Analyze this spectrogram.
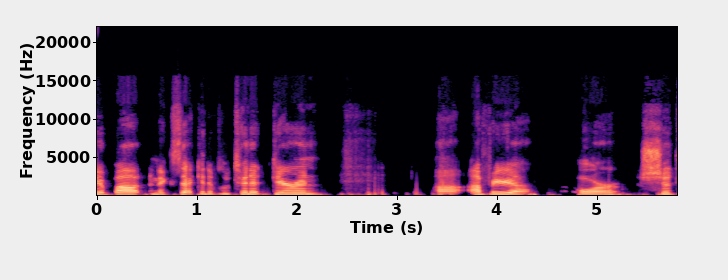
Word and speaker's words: Afiara: I'm pretty sure that's how you pronounce his name. It's for the record, it is Afiara, Afiara.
